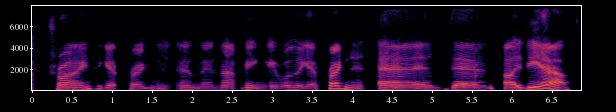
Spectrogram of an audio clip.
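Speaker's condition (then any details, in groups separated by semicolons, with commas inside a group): Cerebral palsy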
